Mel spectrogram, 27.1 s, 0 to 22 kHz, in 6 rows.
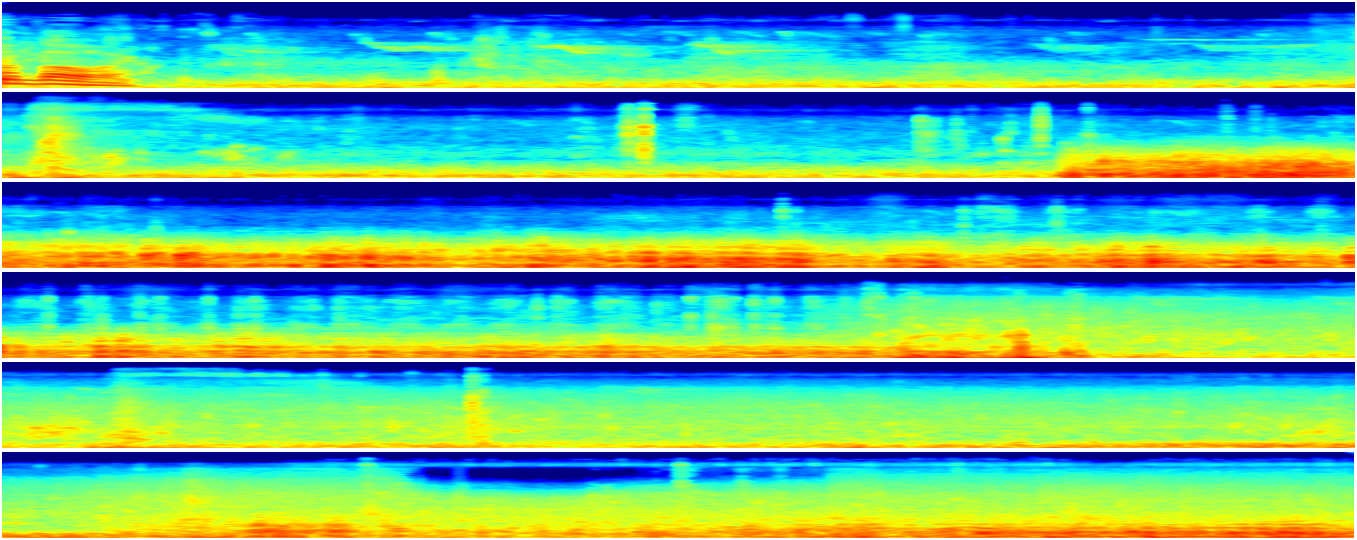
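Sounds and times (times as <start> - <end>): rain: 7.6 - 27.0
thunder rumbling: 8.0 - 17.3, 21.5 - 27.0.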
